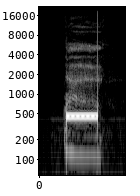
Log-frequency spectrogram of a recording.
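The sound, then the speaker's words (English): A single telephone keypad tone from dialing a number: one steady, mid-pitched electronic beep lasting about half a second, clean and alone, with abrupt start and stop. “Can you tell me the number I'm dialing?”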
